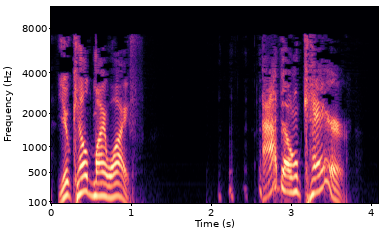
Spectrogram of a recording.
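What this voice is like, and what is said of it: Imitates another person's voice. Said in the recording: “my Tommy Lee Jones impression ... That's a pretty good Tommy Lee Jones.”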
